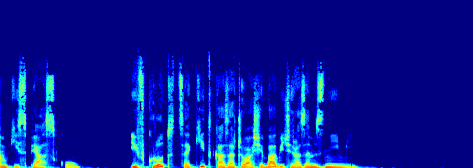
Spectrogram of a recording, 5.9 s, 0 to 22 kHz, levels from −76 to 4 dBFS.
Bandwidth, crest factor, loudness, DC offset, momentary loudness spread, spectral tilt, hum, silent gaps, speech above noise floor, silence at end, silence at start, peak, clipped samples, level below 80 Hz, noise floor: 14.5 kHz; 16 dB; -19 LUFS; under 0.1%; 12 LU; -6 dB/octave; none; none; 71 dB; 1.45 s; 0 s; -4 dBFS; under 0.1%; -62 dBFS; -89 dBFS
